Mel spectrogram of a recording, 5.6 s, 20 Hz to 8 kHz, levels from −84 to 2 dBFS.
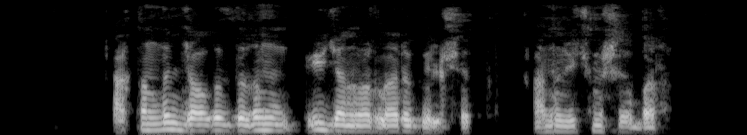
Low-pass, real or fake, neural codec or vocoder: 7.2 kHz; fake; vocoder, 44.1 kHz, 80 mel bands, Vocos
